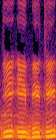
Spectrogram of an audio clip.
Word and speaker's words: debt: they still result in debt okay now d e b t b is silent their debt okay debt so they used to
